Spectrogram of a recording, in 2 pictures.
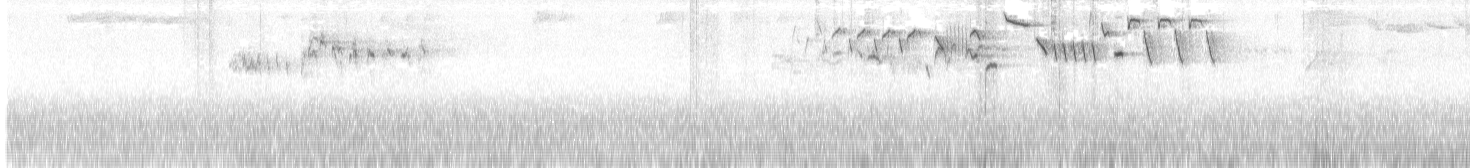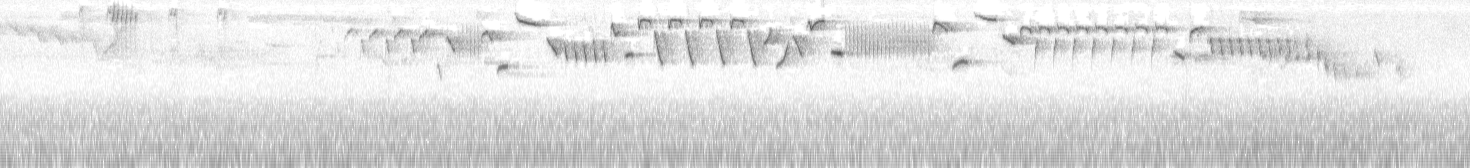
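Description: A small songbird singing loud, fast, high trilling phrases: a short one about two seconds in, a louder one around seven to nine seconds, and a long varied run from about fourteen seconds until near the end. A steady low background noise runs underneath.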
